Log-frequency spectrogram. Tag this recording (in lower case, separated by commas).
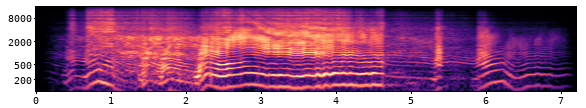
motor vehicle (road), vehicle, motorcycle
